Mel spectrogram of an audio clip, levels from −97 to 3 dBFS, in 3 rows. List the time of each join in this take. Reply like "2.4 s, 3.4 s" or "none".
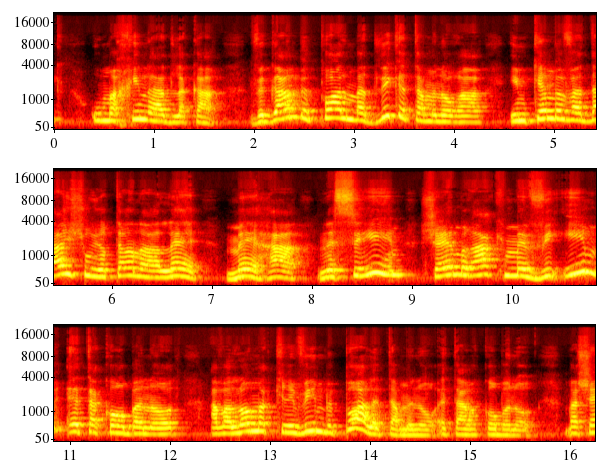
none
